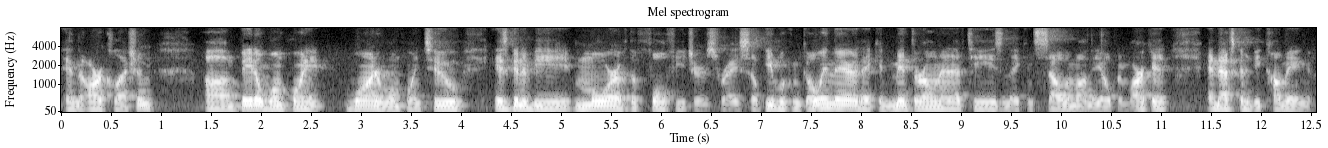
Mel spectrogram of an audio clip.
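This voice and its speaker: Male guest, confident promo talk, video call. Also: mid-range voice. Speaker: project team guest. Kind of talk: casual interview over video call.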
